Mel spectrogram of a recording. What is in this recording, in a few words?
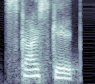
"skyscape", Indian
